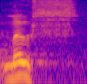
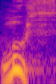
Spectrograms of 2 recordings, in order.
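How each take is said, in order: First: The vowel glides from ah toward oo. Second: The vowel is a long pure oo sound. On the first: This is the newer pronunciation after the vowel shift. "began to change to something like mouse" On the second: This is the older pronunciation before the vowel shift. "had been pronounced moose"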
